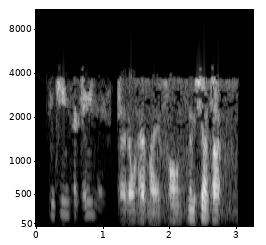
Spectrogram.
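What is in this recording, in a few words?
Police Department Dispatch, scanner; Mesa PD; 4 Superstition Dispatch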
